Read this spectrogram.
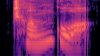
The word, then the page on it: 成果: chéng guǒ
